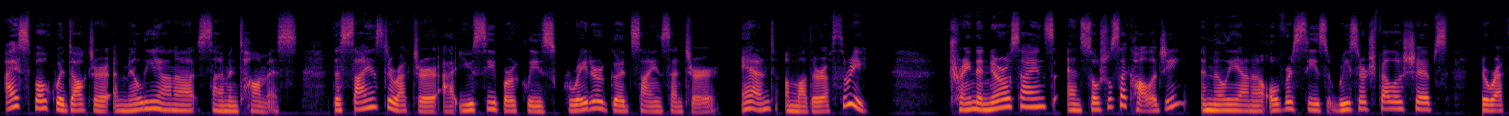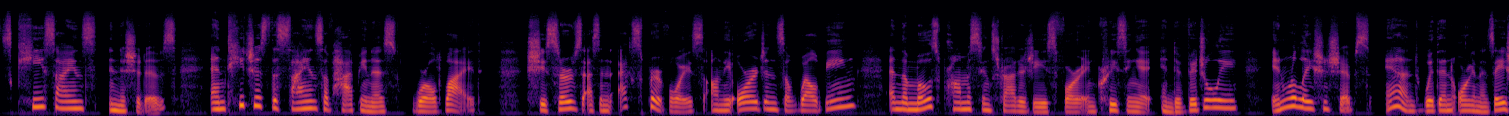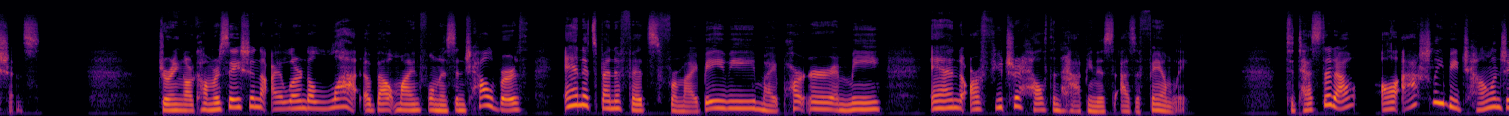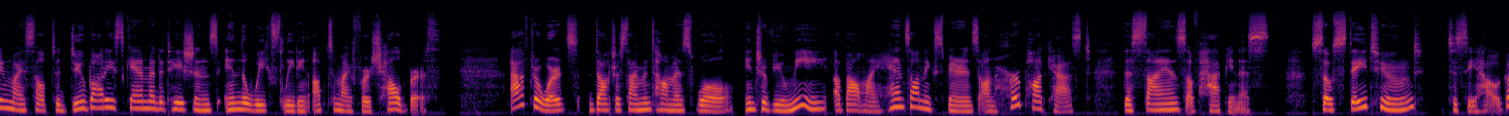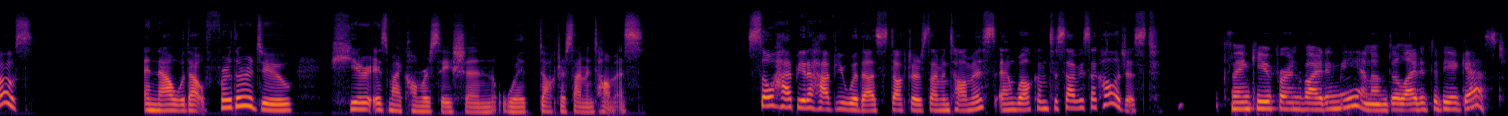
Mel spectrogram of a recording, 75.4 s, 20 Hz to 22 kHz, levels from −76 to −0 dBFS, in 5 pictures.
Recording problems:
choppy; very; from 13 to 15 s; 5% of the speech affected

